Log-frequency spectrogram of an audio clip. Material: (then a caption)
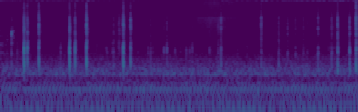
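Plastic. Fingernails tap on a small, empty plastic container that normally holds lobster-claw clasps for jewelry making. The taps come as quick, irregular, dry clicks with no ring, over a steady low hum.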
